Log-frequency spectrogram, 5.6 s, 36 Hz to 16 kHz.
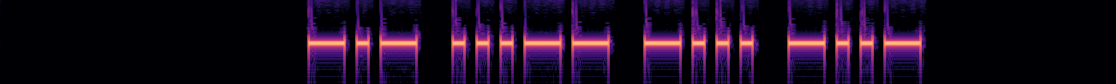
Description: Morse code, heard as a keyed tone, about 21 wpm, 700 Hz. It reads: K3BX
